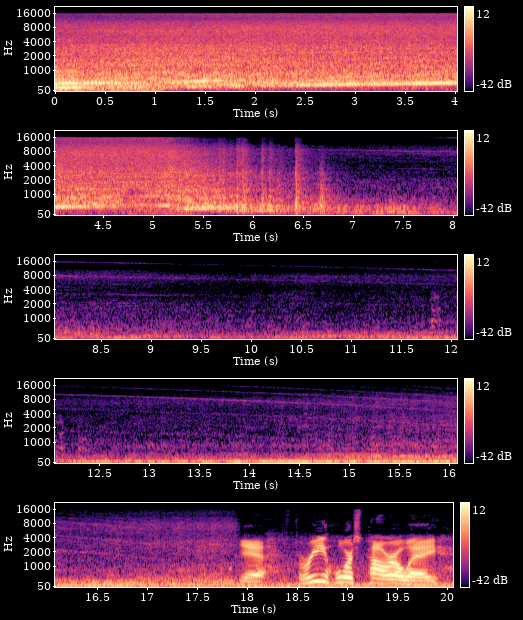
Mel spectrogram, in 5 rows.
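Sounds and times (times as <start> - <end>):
dyno rollers winding down: 0.0 - 18.0
car engine at full throttle: 0.0 - 18.4
exhaust cracks: 5.2 - 8.8, 9.4 - 18.0.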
